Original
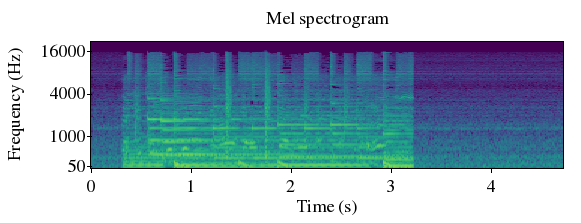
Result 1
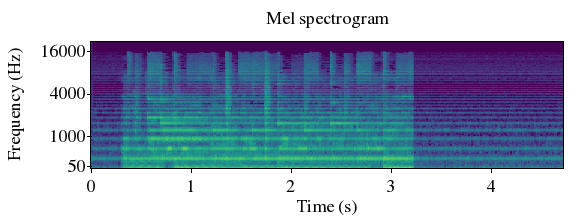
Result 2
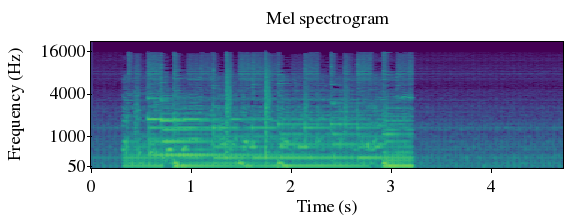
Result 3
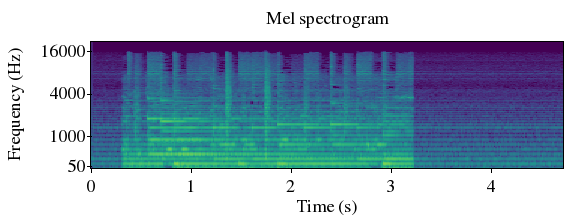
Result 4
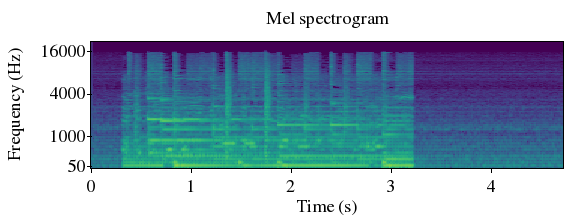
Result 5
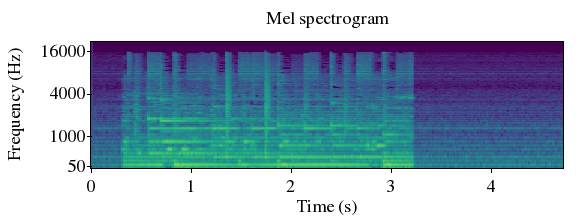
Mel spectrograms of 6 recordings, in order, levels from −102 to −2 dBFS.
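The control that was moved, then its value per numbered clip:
robotiser, frequency: 310, 84, 150, 98, 120 Hz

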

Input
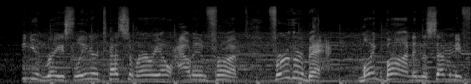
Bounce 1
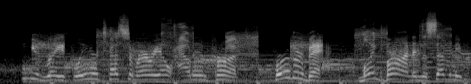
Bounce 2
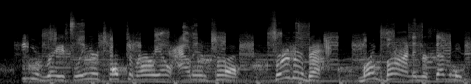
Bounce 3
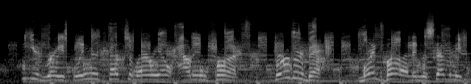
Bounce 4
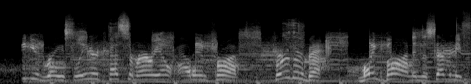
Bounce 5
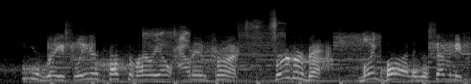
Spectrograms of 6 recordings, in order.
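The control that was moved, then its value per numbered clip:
stepped low-pass, rate: 3.1, 7.1, 12, 4.6, 2.1 Hz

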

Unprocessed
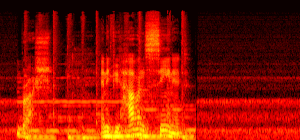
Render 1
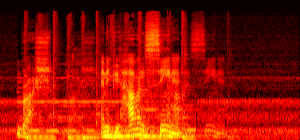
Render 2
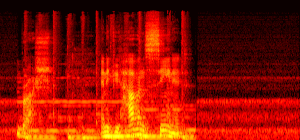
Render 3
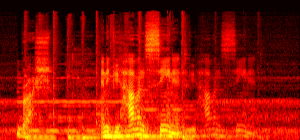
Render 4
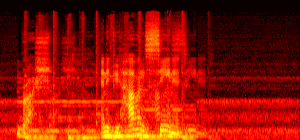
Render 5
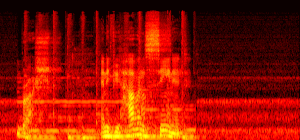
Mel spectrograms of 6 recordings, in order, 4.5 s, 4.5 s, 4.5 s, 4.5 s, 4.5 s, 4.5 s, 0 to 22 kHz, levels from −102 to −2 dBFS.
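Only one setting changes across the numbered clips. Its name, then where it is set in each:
echo, time: 681, 75, 1139, 391, 177 ms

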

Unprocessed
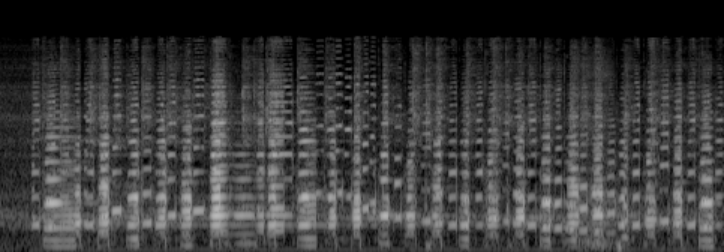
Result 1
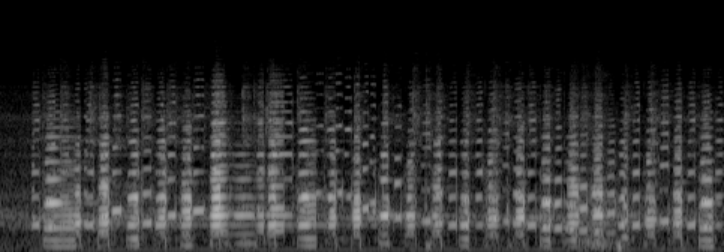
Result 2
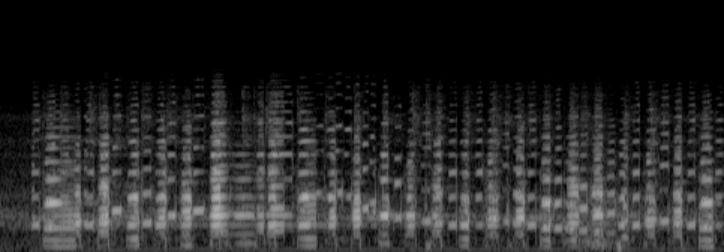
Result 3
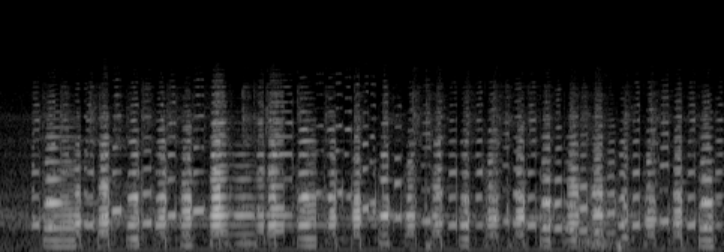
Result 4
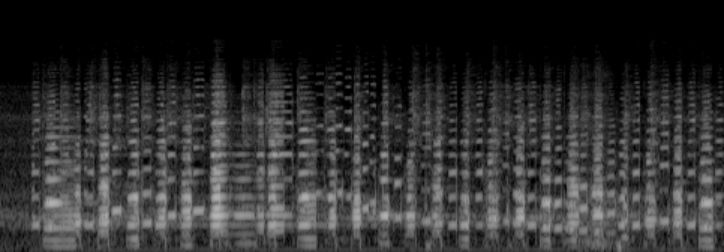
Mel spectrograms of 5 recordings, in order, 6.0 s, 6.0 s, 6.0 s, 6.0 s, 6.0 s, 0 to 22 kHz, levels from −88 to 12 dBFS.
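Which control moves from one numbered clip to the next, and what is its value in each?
tape spacing loss, at 10 kHz: 28, 45, 37, 20 dB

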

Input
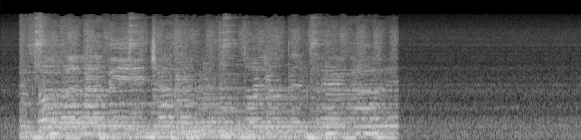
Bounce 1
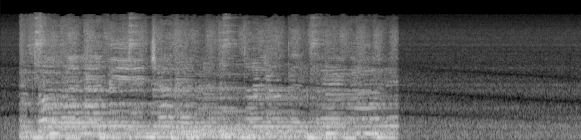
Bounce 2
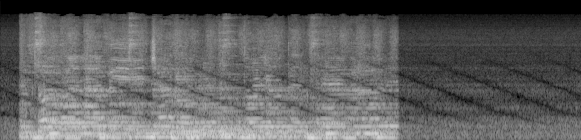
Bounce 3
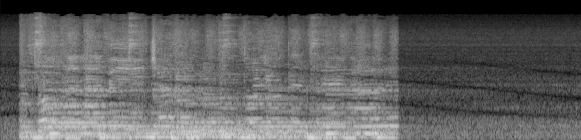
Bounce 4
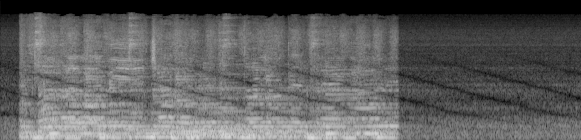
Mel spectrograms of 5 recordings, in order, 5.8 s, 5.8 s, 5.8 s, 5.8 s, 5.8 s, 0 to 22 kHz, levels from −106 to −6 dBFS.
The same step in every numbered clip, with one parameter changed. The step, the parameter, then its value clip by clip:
cascading phaser, rate: 0.27, 1.6, 0.41, 1.1 Hz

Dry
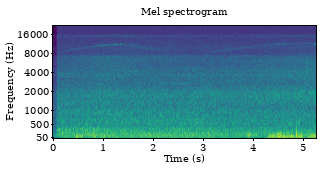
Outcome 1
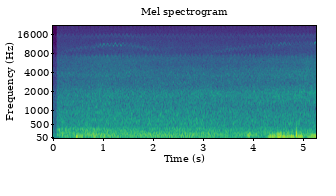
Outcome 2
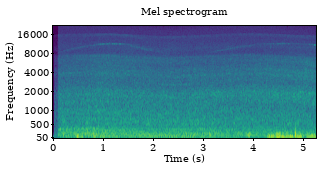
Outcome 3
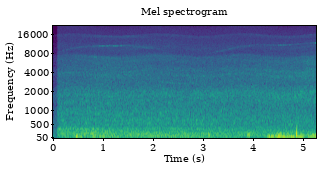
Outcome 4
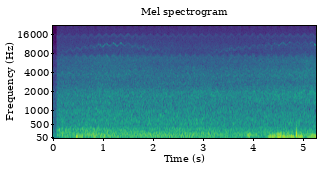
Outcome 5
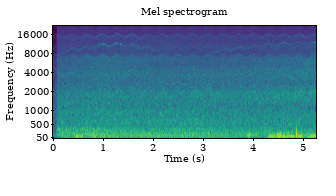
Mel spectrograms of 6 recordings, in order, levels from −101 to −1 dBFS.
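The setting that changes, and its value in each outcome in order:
vibrato, rate: 13, 0.32, 0.59, 6.8, 3.3 Hz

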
